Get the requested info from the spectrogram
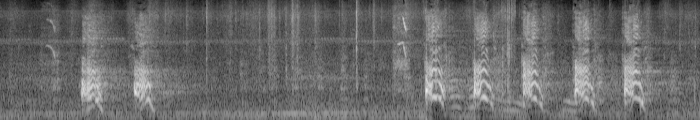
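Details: An American Foxhound at Perryville Town Park, Maryland, gives loud, ringing treeing barks with a downward-sliding tone at a squirrel up a tree.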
